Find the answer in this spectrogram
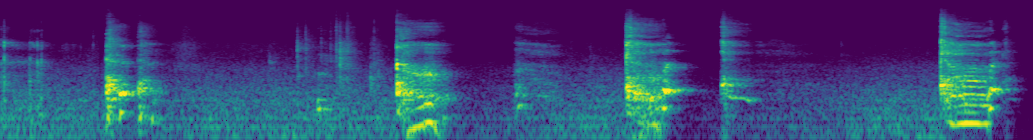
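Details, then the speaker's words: Four or five loud, harsh coughs spaced a few seconds apart from an adult who says she is really sick, with soft room noise between; cough. "oh I'm so sick I can't wait to lie down"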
